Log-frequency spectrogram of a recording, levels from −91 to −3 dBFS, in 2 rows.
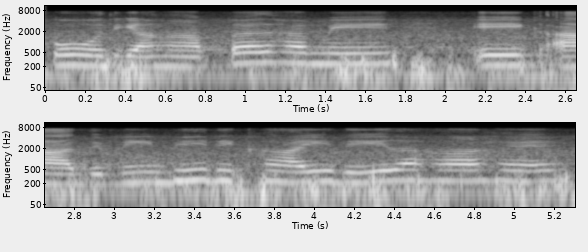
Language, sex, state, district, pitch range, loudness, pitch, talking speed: Hindi, female, Maharashtra, Gondia, 195-245 Hz, -17 LUFS, 220 Hz, 125 wpm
